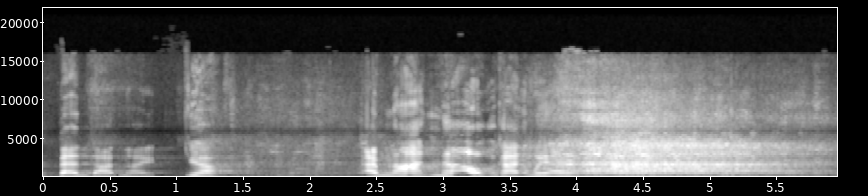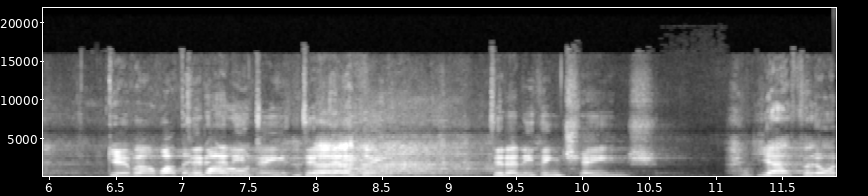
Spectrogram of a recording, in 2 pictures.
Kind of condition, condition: setting, live audience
